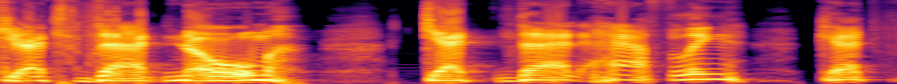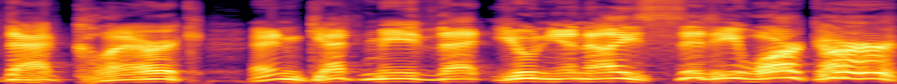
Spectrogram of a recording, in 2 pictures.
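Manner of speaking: rasping voice, pitch climbing with each line. Voicing the half-orc guard captain in a story scene, half-orc guard captain bellowing. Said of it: "He yells".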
